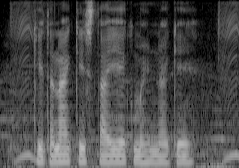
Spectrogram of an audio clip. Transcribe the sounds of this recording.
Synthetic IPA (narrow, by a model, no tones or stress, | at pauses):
kit̪nakist̪ʰaiekməɦinake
